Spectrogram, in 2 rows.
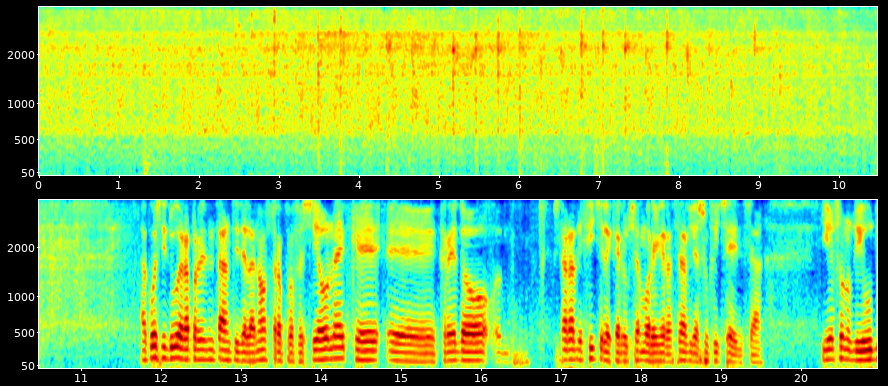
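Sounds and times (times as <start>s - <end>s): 
audience applause: 0.0s - 11.5s
speech: 11.8s - 20.9s.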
